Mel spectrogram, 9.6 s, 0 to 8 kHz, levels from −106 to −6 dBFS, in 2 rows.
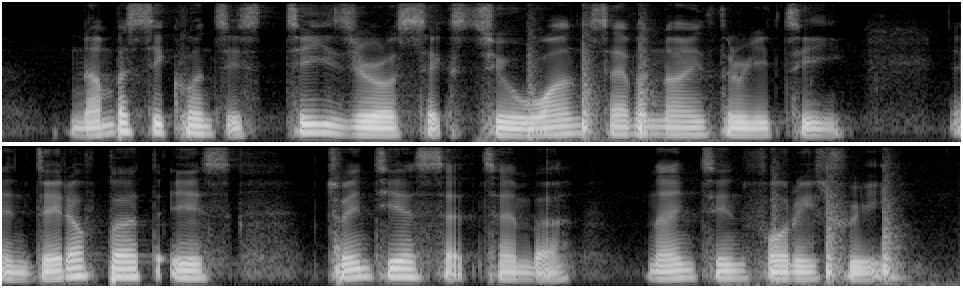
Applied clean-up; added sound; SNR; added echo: none; Door; 15 dB; none.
